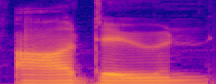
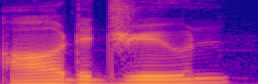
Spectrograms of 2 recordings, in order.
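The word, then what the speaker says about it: Ardougne: more commonly missed words ardoon is a is a good example uh i remember when i called it ardajun no idea why i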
